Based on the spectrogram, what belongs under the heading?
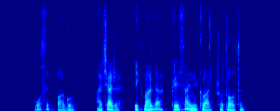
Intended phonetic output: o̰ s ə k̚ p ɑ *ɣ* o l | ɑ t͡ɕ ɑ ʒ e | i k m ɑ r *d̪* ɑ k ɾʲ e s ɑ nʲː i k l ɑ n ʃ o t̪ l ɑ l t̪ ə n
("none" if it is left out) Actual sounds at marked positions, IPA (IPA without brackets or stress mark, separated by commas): ɣ, d̪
